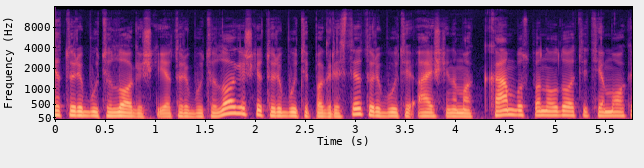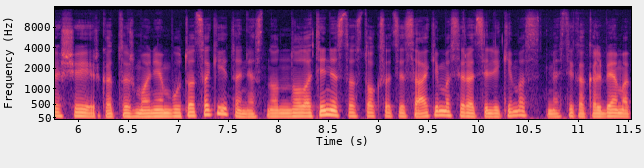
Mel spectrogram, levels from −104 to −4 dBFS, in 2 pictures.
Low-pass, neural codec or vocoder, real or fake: 14.4 kHz; none; real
